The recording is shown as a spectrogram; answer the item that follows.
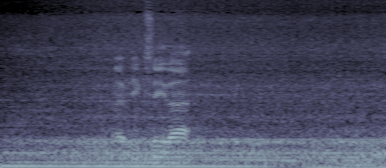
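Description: A Nissan Juke engine hums steadily at a low idle-like drone while the car strains forward against its applied handbrake, with a brief squeal midway and someone speaking over it.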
